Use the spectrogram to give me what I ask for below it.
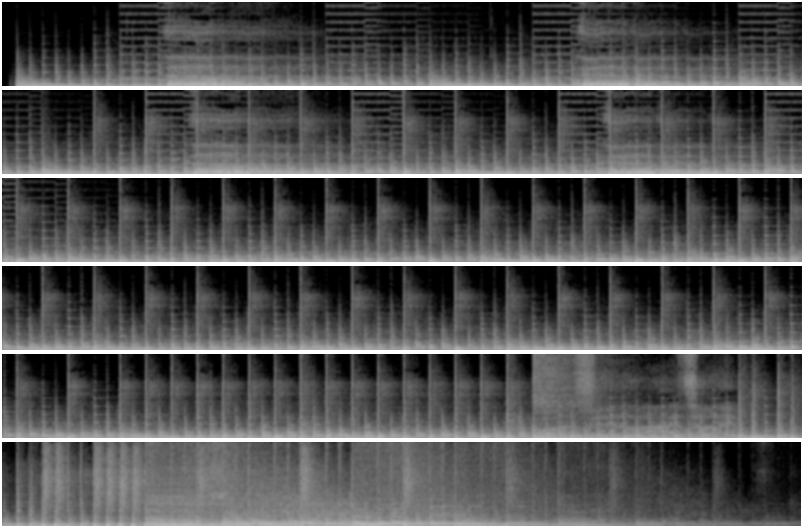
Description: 음정 원키
장르 pop 구분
